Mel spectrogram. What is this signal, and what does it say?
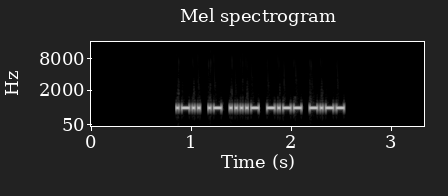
Morse code, heard as a keyed tone, about 44 wpm, 700 Hz. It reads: LA4YY
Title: DXCC-100 Call Signs - 5 Characters - Repeated 2x - 45wpm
